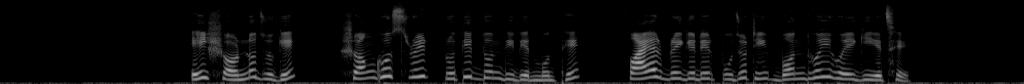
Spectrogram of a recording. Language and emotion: Bengali, neutral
